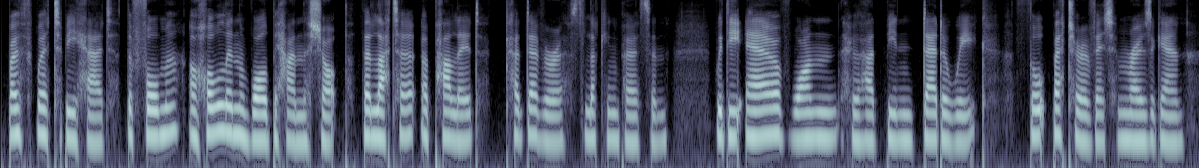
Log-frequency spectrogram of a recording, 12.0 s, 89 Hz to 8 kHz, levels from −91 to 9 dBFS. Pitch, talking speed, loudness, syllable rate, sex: 195 Hz, 200 wpm, -18 LUFS, 5.1 syllables/s, female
